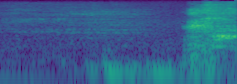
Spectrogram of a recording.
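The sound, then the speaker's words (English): A low, muffled rumble gives way to a single abrupt, breathy cough burst near the end, fairly loud, with no speech. “My God, I'm already coughing out last.”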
